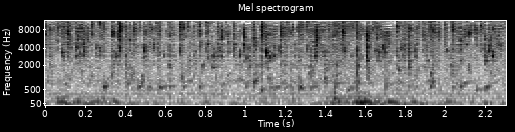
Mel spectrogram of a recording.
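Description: A thin stream of water trickling steadily out of a car radiator's drain into a drain pan, as the radiator is flushed with hose water to wash out the old coolant.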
